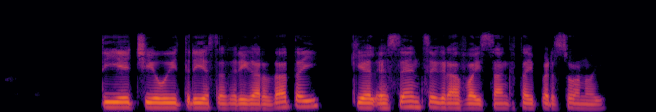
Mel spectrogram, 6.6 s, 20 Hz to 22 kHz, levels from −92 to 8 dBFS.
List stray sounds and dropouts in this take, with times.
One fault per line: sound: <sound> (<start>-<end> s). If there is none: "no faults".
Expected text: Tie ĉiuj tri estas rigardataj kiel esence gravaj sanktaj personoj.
no faults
